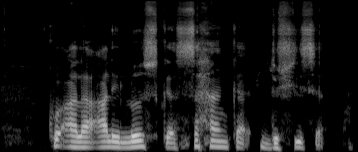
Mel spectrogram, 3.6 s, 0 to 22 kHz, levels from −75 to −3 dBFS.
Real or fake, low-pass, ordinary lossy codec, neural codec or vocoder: fake; none; none; vocoder, 44.1 kHz, 128 mel bands every 512 samples, BigVGAN v2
